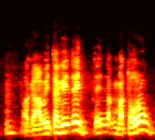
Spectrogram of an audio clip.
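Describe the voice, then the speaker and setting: A man's voice: on the high side, animated, fast, breathy edge, lo-fi sound. A man playing a grumbling, indifferent, self-serving husband in a radio drama.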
